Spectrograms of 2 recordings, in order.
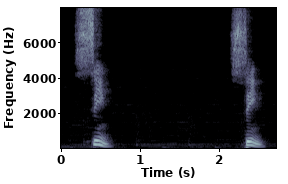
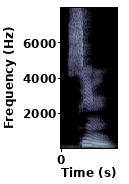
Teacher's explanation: notice how the M at the end of the word is not as explosive as it would be in English so I don't go all the way to say sim instead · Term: nasal sound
